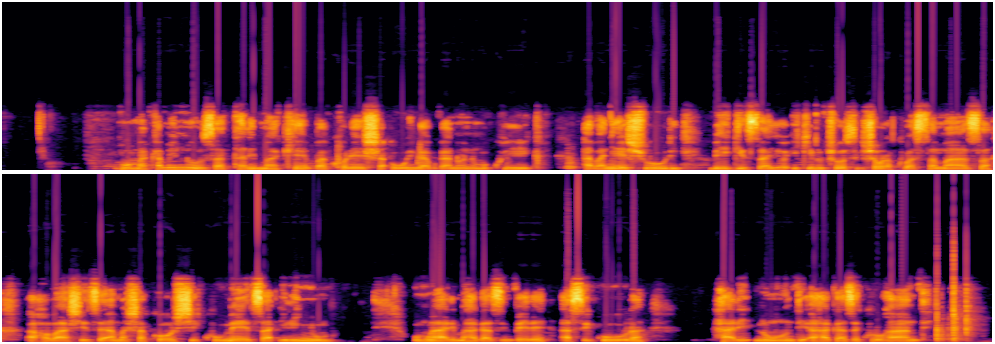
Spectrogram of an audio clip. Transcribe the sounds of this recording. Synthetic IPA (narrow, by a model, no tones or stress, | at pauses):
mumakaminuːzatʰaɾimakʰe̞βakʰo̞ɾe̞ːʃa̰ʔuβuhiːŋɡabɡaːnoːnimukwiːɡḁː | βaɲe̞ːʃuːɾi | βiɡizajo̞ʔikiːn̥hut͡ʃo̞ːsekiʃoβo̞ɾakuβasamaːzaa̰ɦo̞βaʃize̞ʔa̰maʃakʰo̞ʃikʰume̞ːzaʔiɾiɲuma | umŋaːɾimahaɡazimbe̞ɾe̞asiɡuːɾa | haɾinuːndiʔaɦaɡaze̞kuɾuɦaːnde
